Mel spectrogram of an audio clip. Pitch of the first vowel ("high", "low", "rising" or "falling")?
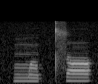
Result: low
